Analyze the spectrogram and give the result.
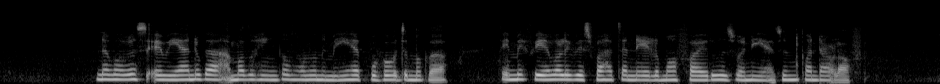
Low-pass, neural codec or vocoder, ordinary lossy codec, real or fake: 7.2 kHz; codec, 16 kHz, 1 kbps, X-Codec, HuBERT features, trained on LibriSpeech; MP3, 96 kbps; fake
